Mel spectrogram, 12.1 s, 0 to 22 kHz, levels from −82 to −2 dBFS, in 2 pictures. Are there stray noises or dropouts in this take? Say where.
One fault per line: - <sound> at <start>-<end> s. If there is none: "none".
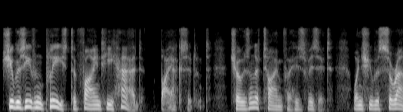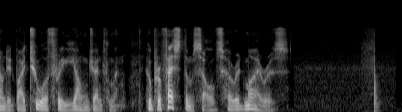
- thud at 11.5-11.8 s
